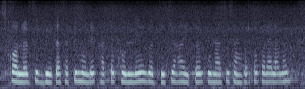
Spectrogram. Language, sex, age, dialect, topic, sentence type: Marathi, female, 18-24, Varhadi, banking, question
